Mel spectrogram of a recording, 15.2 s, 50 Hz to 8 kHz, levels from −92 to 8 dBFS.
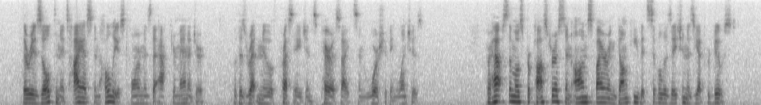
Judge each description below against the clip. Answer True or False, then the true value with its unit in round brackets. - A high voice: False (120 Hz)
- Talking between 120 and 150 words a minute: True (140 wpm)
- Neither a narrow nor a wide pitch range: True (4.4 semitones)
